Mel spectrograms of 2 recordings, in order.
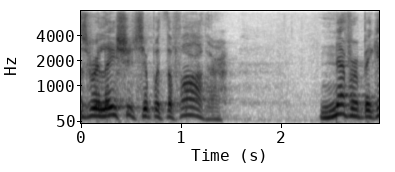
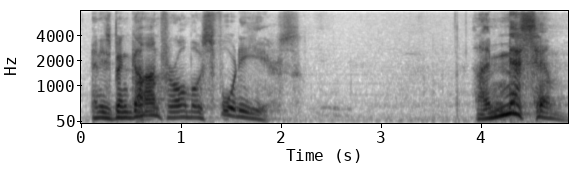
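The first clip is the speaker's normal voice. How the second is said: tender memory; 6 semitones lower than usual. Real, not acted. Pastor to congregation about his family, tender. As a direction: speak gently of family.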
